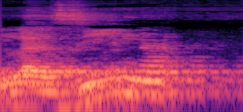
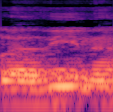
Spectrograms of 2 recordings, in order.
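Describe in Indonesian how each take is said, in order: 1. Huruf tengahnya bunyi 'z' yang bergetar. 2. Huruf tengahnya bunyi 'dh' yang lembut. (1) "Diganti jadi zai" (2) "lafaz alladzina huruf dzal"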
